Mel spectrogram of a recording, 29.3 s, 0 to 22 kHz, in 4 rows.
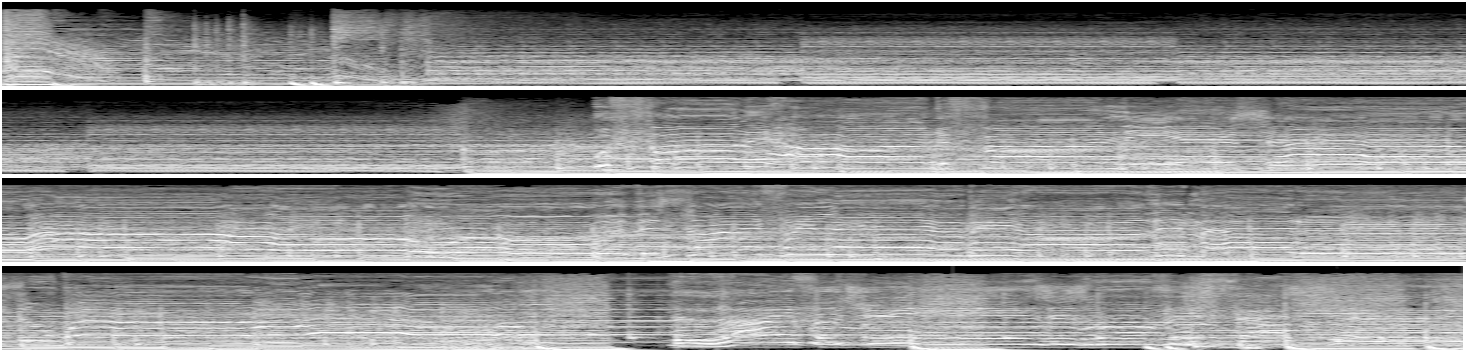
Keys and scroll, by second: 21.3-22.7 typing, 27.6-29.2 typing.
